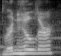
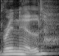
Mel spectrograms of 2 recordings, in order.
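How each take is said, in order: First: The name ends with an R sound. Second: The name ends without an R sound. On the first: The speaker calls it wrong. "I always used to say, like, Brynhilder, but I don't think that you say the R" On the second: The speaker calls it right. "I think that's how it's pronounced"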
